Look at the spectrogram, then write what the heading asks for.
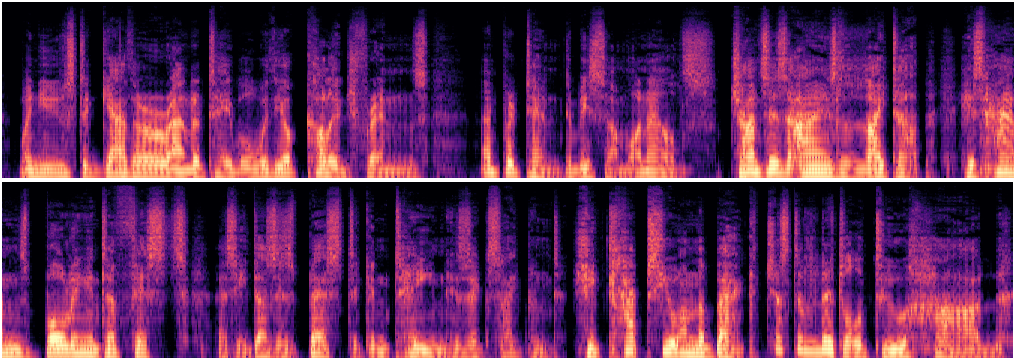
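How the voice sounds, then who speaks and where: A man's voice: mid-range voice, husky, dry recording, studio quality. A man playing a dramatic storyteller, narrating a video game in a theatrical, scripted second-person style.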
